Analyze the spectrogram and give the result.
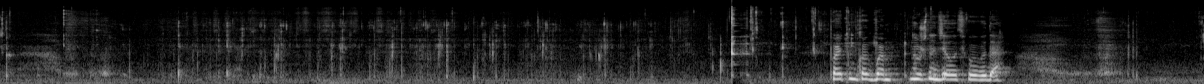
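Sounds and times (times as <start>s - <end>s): wet chewing and mouth smacks: 1.0s - 8.9s.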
